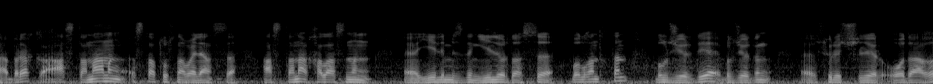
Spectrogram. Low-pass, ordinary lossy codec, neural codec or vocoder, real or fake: 7.2 kHz; none; none; real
